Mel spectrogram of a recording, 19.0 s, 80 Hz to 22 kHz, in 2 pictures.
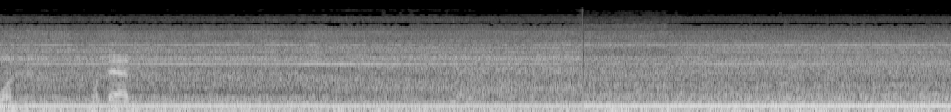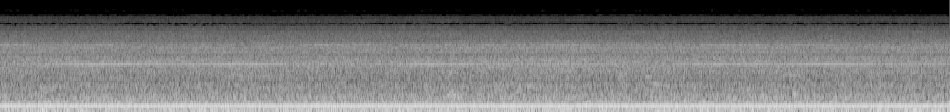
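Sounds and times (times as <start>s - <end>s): vacuums droning: 0.0s - 19.0s.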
